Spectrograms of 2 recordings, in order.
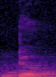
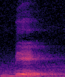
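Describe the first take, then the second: First: It sounds like a short, rounded 'duh'. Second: It sounds like the letter name D. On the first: The speaker calls it right. "tetapi de" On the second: The speaker calls it wrong. "Non D"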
